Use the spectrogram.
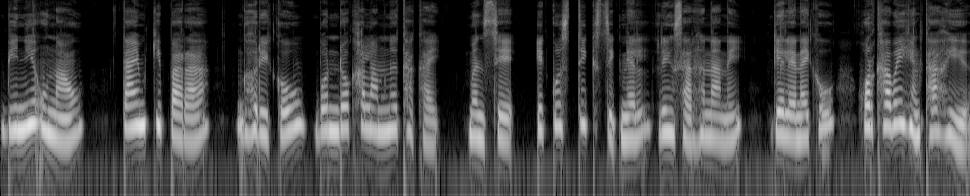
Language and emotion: Bodo, neutral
